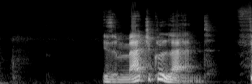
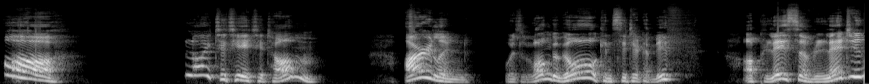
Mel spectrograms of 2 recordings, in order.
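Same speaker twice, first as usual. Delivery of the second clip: hammed-up, higher-pitched Irish brogue; 5 semitones higher than usual. Shown as a demonstration. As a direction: put on a lilting mock Irish accent. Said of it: "I'll be doing this examination in my famous Irish brogue".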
